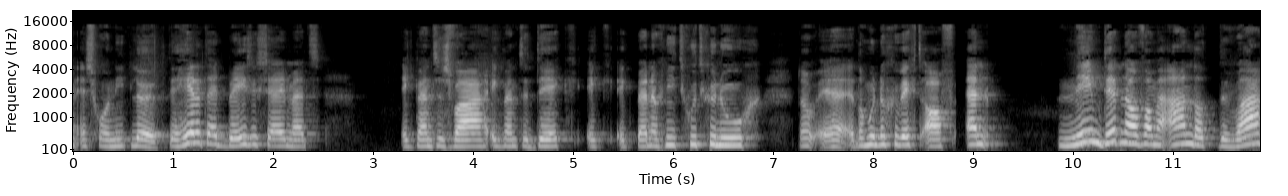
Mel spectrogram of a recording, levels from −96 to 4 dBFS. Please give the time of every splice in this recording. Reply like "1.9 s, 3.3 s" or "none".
8.8 s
